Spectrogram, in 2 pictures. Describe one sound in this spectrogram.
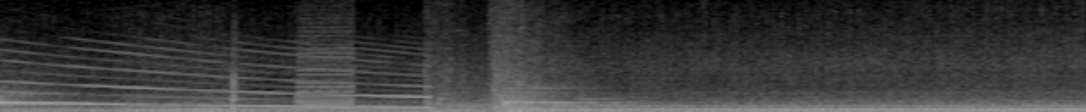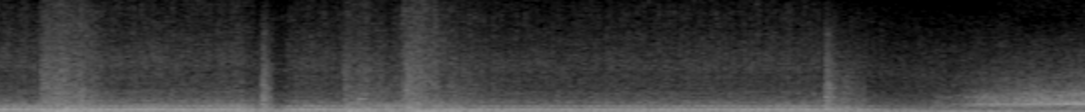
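A car engine roars steadily at high speed, then drops away as the car slows.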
